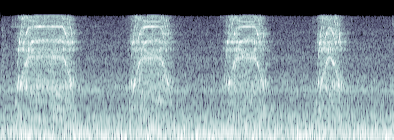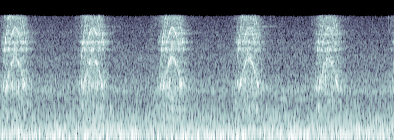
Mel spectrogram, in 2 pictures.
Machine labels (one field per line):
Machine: slide rail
